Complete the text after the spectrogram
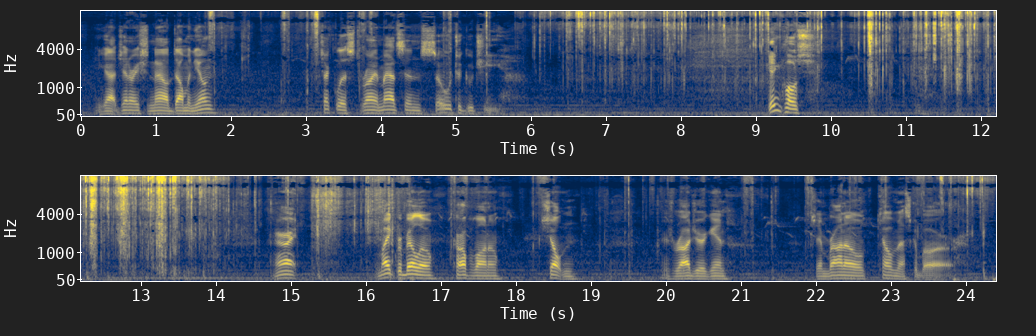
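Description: Trading cards rustle and slide against each other in a hand.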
